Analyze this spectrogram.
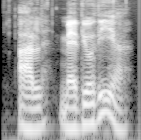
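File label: at midday, spanish, male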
